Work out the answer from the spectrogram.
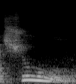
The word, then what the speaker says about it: Schuh: 여기 STH 하고 나서 우하 나오잖아요. 근데 여기에 맨 뒤에 있는 요 하 같은 경우는 소리가 나지 않아요. 묵음입니다. 대신에 왜냐면은 모음의 바로 뒤에다가 하가 이렇게 붙는 경우는 요 모음의 소리를 길게 내줘요. 그래서 슈 이런 게 아니라 슈 이렇게 해주시면 돼요.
